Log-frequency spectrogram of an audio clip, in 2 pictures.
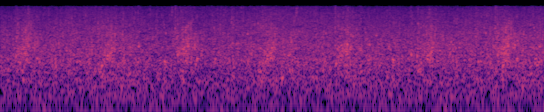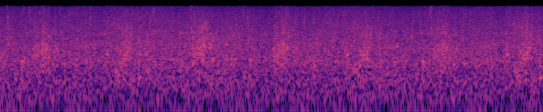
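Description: Water rushes steadily.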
